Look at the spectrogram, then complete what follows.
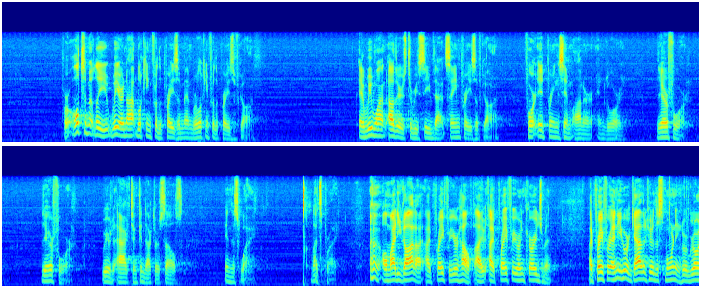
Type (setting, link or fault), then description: setting, large echoing room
